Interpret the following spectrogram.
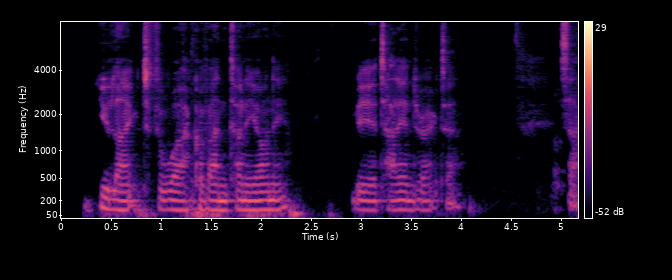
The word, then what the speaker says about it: Antonioni: said you were you liked the work of Antonioni, the Italian director. Is that how I pronounce his Yeah. name? Sorry, I'm not sure if I Yeah. Antonioni, yeah.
